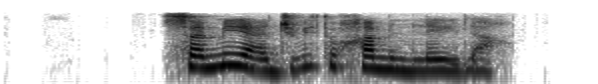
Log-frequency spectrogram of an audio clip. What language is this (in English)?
Kabyle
